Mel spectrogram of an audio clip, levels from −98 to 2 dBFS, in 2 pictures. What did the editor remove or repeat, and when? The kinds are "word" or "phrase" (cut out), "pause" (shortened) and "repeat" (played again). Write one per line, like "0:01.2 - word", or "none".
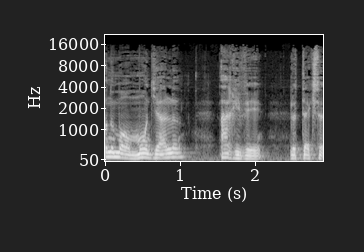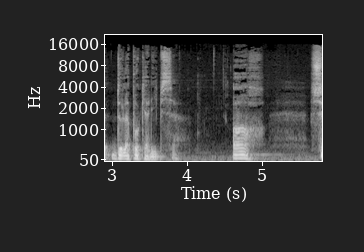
0:01.5 - word
0:02.5 - word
